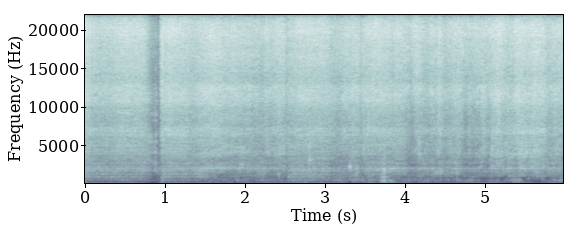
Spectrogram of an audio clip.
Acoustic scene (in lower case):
kitchen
